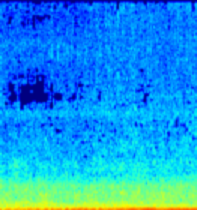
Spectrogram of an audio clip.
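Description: Military truck engine building from a low idle-like rumble into a louder, rising acceleration on a road, with people talking excitedly over it.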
